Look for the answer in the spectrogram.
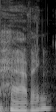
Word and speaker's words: halving: I mean, every 4 years we got the halving coming up in May. – Yeah. Ooh, what do you think about that? The halvening or the having? How do you say it? – It's a halving.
